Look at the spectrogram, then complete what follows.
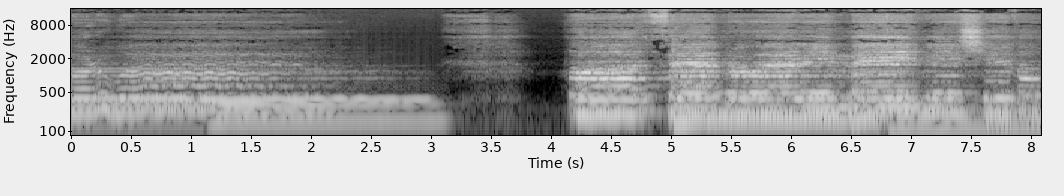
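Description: Recorded music played through hi-fi loudspeakers driven by 845 single-ended triode tube amplifiers. Held notes die away about three seconds in, there is near silence for about a second, then the music comes back in.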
